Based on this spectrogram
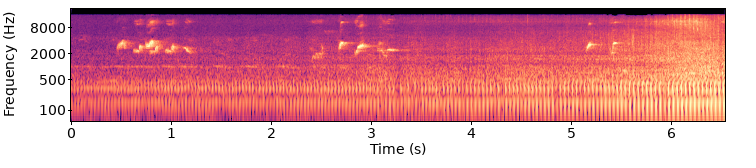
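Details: Red-whiskered bulbul used in bird trapping near the Gulf of Tonkin, giving short bright warbled phrases early on, fading under a rising roar of passing motor traffic.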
